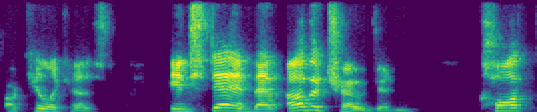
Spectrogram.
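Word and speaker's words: Archelochus: And instead, the Trojan Archelaus, Archelouchus, if you have a visual memory, looks like Archelouchus, it's pronounced Archelaus.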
